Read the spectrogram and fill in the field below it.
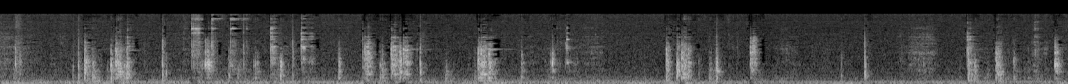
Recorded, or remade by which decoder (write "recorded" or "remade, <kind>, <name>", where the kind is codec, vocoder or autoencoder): recorded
